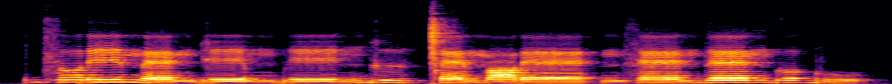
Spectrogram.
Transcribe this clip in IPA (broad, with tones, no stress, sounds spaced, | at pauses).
d͡z ɤ˦ ɾ eː˦ n̪ ɛː˨ ŋ ɡ eː˨ m b eː˨ ŋ ɡ ɨ˦˨ ǀ ɛ˦ n̪ ɒ˦ ɾ ɛ˦ | n z ɛː˨ n d ɛː˦ ŋ ɡ ɤ˦ ɡ u˨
